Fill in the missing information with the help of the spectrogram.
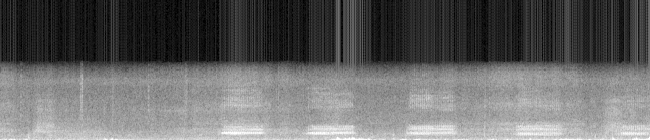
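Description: A crow cawing five times in a steady series, about one caw a second, starting about two seconds in.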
